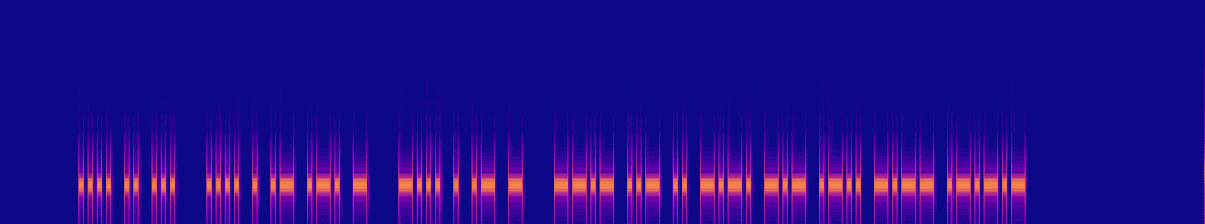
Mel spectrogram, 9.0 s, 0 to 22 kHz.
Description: Morse code, heard as a keyed tone, about 34 wpm, 700 Hz. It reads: HIS HEART BEAT QUICKLY.
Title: Sentences from Top 1300 Words 35wpm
